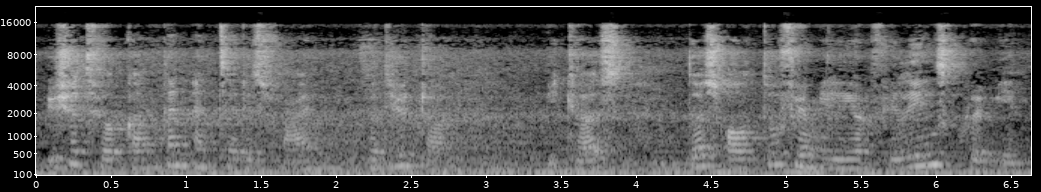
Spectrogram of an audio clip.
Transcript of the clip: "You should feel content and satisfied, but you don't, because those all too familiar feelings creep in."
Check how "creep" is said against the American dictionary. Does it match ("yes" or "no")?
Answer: no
